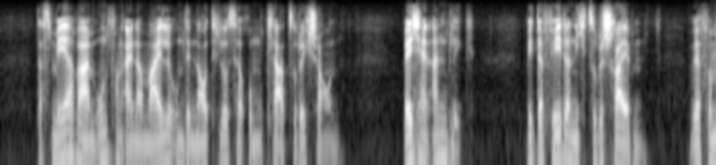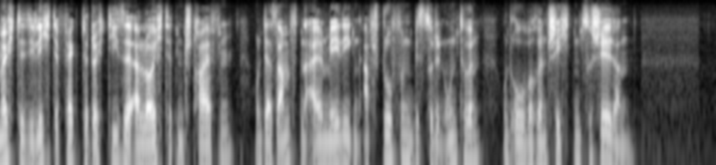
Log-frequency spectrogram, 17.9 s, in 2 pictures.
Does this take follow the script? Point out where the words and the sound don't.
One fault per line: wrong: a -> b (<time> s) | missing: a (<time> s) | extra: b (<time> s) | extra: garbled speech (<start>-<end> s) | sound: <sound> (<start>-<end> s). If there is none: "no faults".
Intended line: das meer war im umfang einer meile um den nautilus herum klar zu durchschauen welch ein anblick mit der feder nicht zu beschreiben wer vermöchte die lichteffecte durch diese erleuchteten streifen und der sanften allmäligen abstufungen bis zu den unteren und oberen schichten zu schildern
no faults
